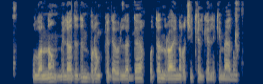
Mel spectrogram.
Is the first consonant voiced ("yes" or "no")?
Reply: yes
